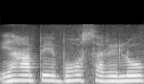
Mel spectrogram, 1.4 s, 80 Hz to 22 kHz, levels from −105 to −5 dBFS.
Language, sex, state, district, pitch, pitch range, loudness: Hindi, female, Karnataka, Bangalore, 205 Hz, 200-215 Hz, -16 LUFS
